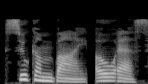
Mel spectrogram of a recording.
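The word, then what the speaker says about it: Sucumbíos: sooo cambios Spanish pronunciation sukham by OS is a province in northeast Ecuador the capital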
